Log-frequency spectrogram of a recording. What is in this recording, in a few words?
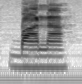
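"gbana" Nigerian Pidgin, male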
